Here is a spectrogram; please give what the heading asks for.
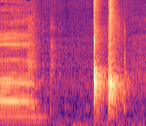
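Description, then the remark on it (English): Two sharp, loud hand claps in quick succession, following a short sustained voice at the start; the claps are crisp and bright, then silence. “Folks who have issues with noise and that complain the podcast is too loud, I'm so sorry about the claps.”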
